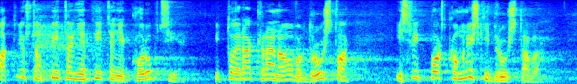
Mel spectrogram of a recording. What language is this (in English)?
Croatian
